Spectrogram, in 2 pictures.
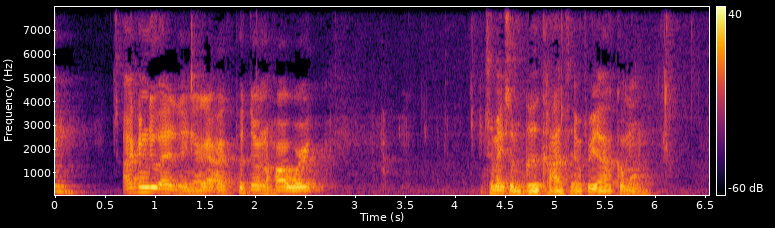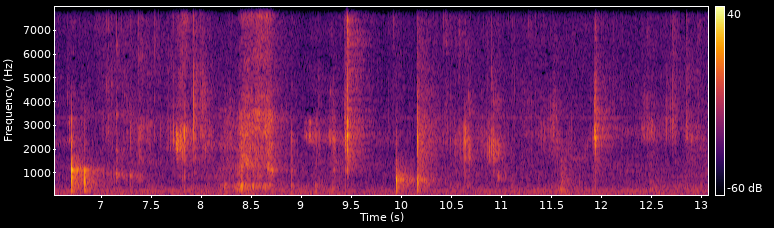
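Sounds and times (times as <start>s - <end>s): biting and chewing corn: 7.0s - 13.0s.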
